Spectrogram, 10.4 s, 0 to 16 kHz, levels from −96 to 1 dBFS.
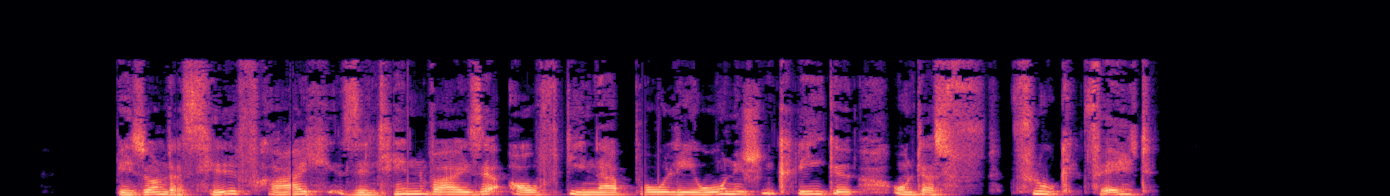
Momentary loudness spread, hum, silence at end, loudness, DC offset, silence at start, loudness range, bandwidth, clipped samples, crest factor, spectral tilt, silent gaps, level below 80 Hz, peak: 7 LU; none; 1.8 s; -16 LUFS; under 0.1%; 0.9 s; 5 LU; 11.5 kHz; under 0.1%; 16 dB; -5.5 dB/octave; 7.52-7.57 s; -56 dBFS; 0 dBFS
